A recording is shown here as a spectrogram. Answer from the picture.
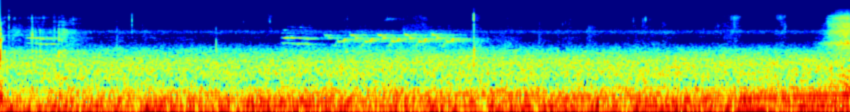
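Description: Steady, even rush of a shallow creek flowing over rocks, with a bird calling a few times about three seconds in.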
